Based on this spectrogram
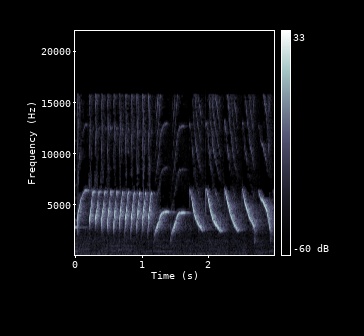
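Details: Young canary in full song, used to stimulate other canaries: a quick rattling trill of rapid notes, then slower loud swooping whistles that rise and fall.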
